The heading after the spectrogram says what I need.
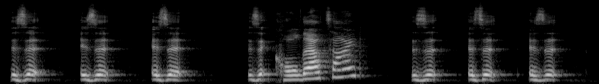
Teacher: the it doesn't change much, but often it can be reduced to a schwa. A schwa is a very neutral vowel sound, and instead of I, you'll hear it.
